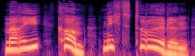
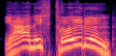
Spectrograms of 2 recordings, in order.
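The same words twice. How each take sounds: First: High, loud calling mother; Mama calling. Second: High, loud bunny voice; Woggle echoing. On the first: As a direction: call the dawdling child along, higher and louder. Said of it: "sagte Mama". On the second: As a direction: echo the hurry, higher and louder. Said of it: "wiederholte Woggle". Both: A narrator's reading.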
